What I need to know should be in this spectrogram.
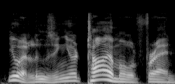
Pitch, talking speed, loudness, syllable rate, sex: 135 Hz, 240 wpm, -18 LUFS, 5.4 syllables/s, male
